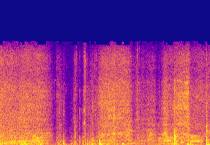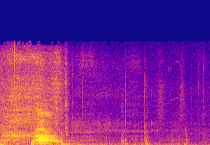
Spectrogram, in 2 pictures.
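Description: Cardboard box scraping and rustling as it is slid off polystyrene packing, with a few knocks as loose packed items drop out onto the floor; the sound fades toward the end.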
